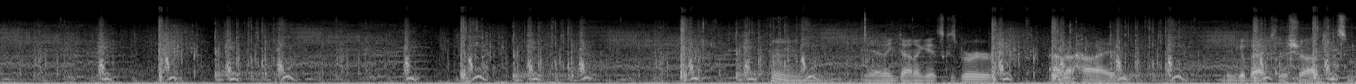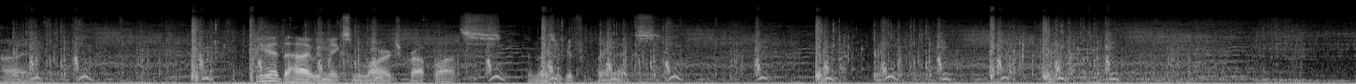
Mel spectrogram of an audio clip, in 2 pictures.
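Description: A hatchet chops repeatedly into a tree trunk with dull thuds.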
